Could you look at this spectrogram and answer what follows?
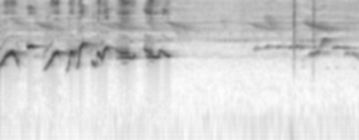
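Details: White-rumped shama in strong song ahead of a competition: a quick sequence of looping, whistled mid-pitched notes for under two seconds, followed by a quieter, drawn-out whistle and a couple of clicks.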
